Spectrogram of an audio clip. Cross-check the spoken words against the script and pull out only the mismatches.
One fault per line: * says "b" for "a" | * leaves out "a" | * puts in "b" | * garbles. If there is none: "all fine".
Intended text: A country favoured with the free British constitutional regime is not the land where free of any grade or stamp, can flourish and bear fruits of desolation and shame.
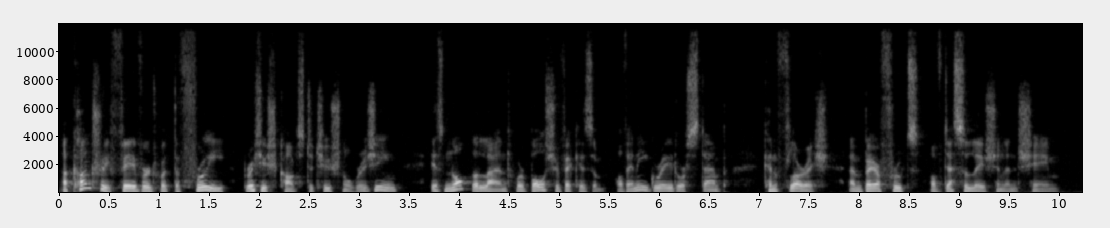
* says "bolshevikism" for "free"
